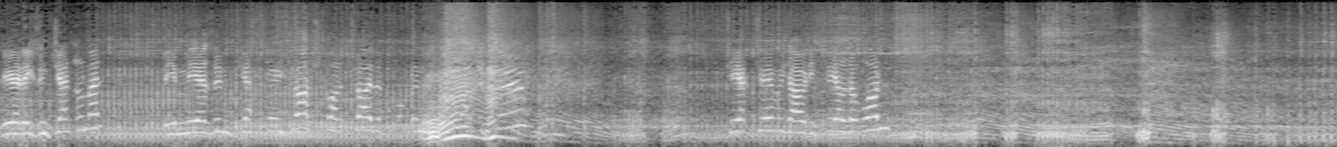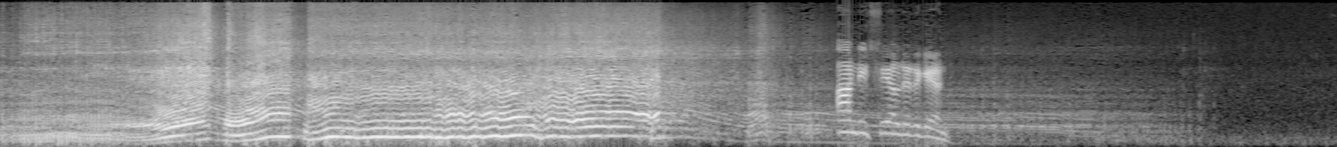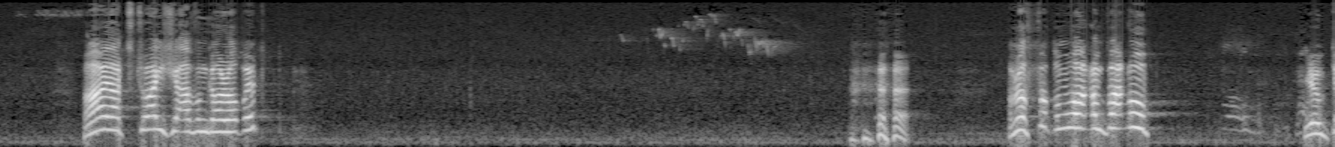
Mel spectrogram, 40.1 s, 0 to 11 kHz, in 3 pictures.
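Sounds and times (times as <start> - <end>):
dirt bike engine revving: 0.0 - 25.4.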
